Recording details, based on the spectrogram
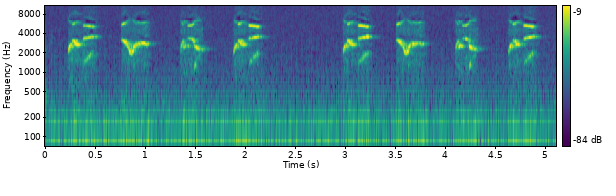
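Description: American robin singing a run of clear, whistled caroling phrases, each short and slurred up and down, about eight in five seconds, over a faint low hum.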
